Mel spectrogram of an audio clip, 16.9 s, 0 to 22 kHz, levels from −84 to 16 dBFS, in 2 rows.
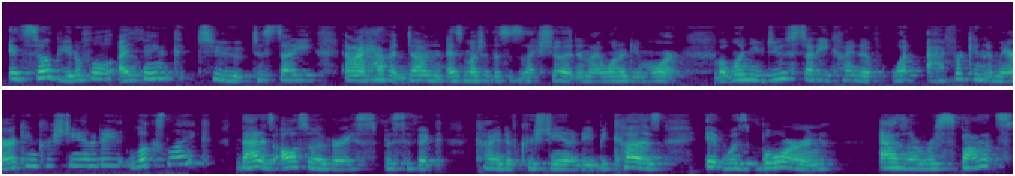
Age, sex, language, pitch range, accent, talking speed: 10-29, female, English, 195-265 Hz, American, 190 wpm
